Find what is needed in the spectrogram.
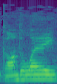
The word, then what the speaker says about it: gondole: sees a little gondole, which is how the word gondole used to be pronounced all the way to the beginning, at least, of the 19th century in England.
